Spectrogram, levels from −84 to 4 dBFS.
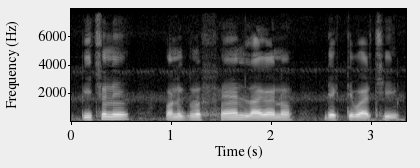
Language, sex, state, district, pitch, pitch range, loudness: Bengali, male, West Bengal, Cooch Behar, 130 Hz, 125-145 Hz, -15 LUFS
